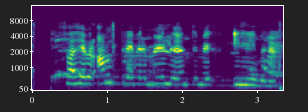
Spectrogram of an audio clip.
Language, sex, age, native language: Icelandic, female, 13, Icelandic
